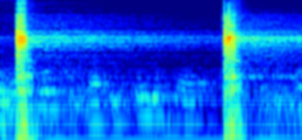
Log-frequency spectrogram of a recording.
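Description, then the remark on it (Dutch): Two crisp ticks of a watch while someone waits sitting on the floor outside a lecture hall door, spaced about a second and a half apart, each followed by a thin, lingering metallic ring in an otherwise quiet space. “Hmm, de de wijzer kruipt zo tergend traag over mijn horloge.”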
